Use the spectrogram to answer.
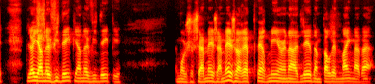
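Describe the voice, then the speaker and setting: A man's voice: medium pitch, a little mellow. A man from Quebec with a Québécois French accent, preaching in a colloquial, anecdotal style full of restarts. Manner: colloquial storytelling with many restarts. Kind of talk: anecdotal teaching talk.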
